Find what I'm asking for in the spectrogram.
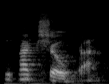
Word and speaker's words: Deepak Chopra: que es J Balvin y Deepak Chopra. ¿Lo dije bien? Deepak Chopra, sí.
